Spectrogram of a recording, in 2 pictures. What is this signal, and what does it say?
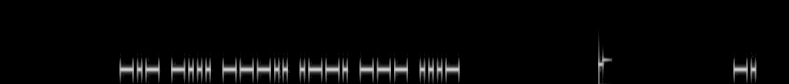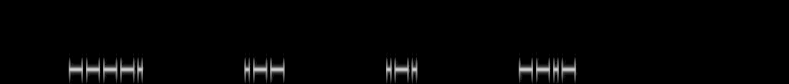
Morse code, heard as a keyed tone, about 28 wpm, spaced as for 13 wpm, 700 Hz. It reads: KB8POV N9WRQ
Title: USA Call Signs - 8x Character Spacing - 28wpm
